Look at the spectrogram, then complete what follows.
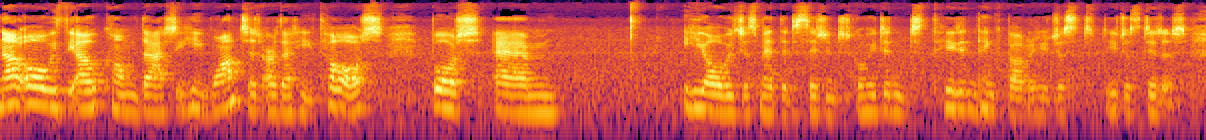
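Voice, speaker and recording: A woman with an Irish accent speaks fairly low and fairly quickly, with ordinary pitch variation. Noticeable background noise can be heard. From Ireland. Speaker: life coach and essential oils seller. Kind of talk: live motivational talk. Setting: live stream. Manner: fast; animated.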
